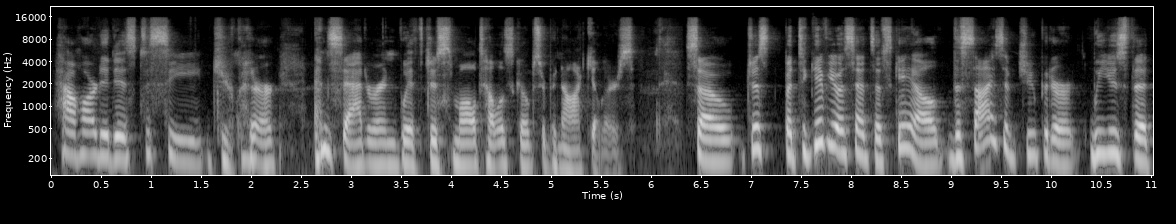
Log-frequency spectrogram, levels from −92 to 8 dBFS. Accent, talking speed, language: American, 175 wpm, English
